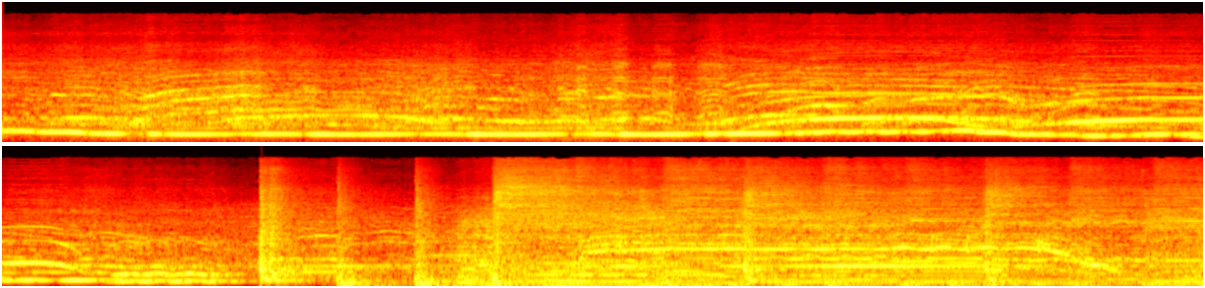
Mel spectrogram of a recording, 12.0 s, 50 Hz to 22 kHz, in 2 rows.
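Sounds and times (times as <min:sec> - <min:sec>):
guitar feedback overtones: 0:08.1 - 0:12.0.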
